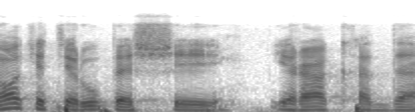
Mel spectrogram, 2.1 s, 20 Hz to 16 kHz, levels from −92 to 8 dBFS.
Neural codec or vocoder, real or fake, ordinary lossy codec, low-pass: none; real; Opus, 32 kbps; 7.2 kHz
